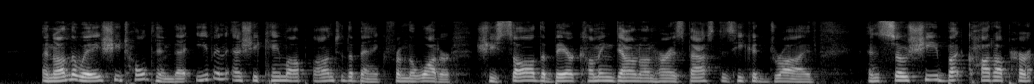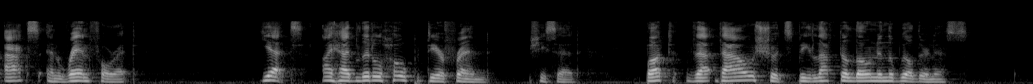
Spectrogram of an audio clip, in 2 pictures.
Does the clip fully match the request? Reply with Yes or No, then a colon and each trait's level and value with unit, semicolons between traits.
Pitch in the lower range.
No: medium, 165 Hz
